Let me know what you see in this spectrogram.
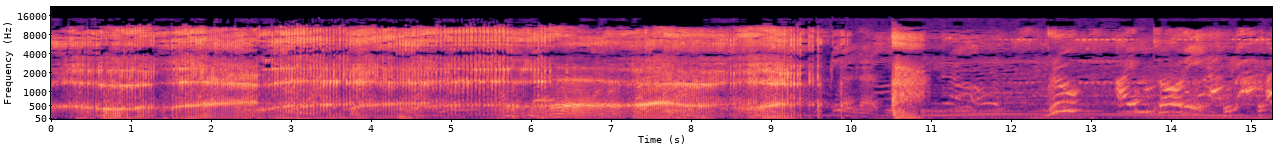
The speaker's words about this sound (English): We want to hear the belch that's going to send you away from us.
